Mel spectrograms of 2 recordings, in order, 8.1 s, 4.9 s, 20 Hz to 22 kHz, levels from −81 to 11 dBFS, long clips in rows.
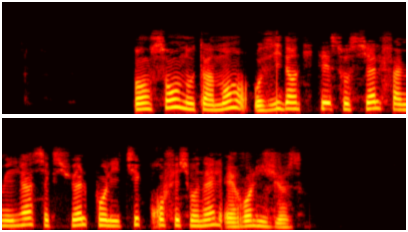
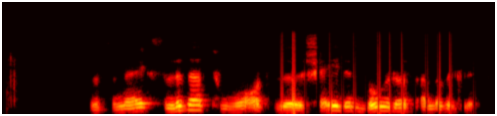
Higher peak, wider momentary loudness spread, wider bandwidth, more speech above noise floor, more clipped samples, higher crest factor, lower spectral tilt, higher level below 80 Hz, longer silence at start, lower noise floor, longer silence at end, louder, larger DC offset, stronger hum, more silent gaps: first, -2 dBFS vs -8 dBFS; second, 5 LU vs 13 LU; about the same, 7.4 kHz vs 7 kHz; first, 73 dB vs 60 dB; neither; about the same, 16 dB vs 16 dB; about the same, -7 dB/octave vs -7.5 dB/octave; about the same, -60 dBFS vs -58 dBFS; first, 1.3 s vs 0.9 s; first, -88 dBFS vs -84 dBFS; first, 1.15 s vs 0.25 s; first, -16 LUFS vs -24 LUFS; neither; neither; neither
